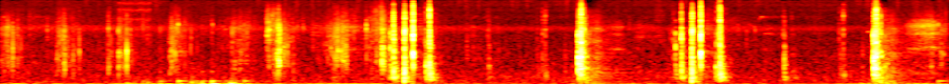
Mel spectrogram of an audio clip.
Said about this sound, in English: Let's go around and try the driver's door.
